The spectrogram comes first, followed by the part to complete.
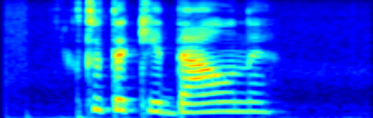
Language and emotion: Russian, neutral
